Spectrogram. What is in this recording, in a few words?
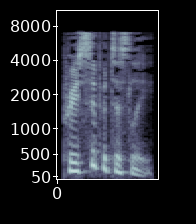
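"precipitously", British English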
